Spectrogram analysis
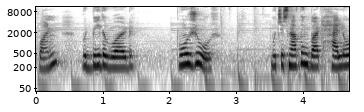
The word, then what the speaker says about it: bonjour: So the first one, and comparatively the most important one, would be the word bonjour, which is nothing but hello or hi in French. Listen to the pronunciation very clearly.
